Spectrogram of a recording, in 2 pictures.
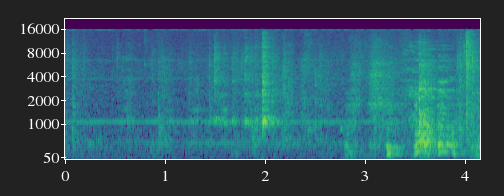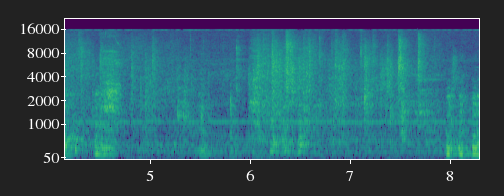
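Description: Kitchen clatter of dishes and cutlery: scattered clinks and knocks, busiest about three and a half seconds in and again near the end, with a person's voice breaking in briefly about three and a half seconds in.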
